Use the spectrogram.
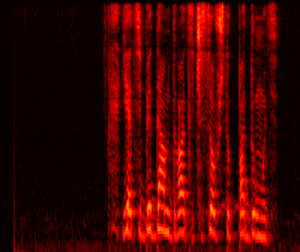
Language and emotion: Russian, angry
